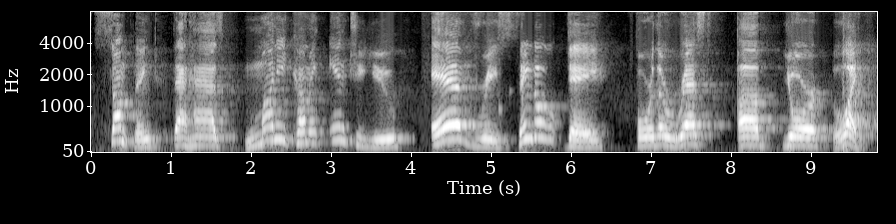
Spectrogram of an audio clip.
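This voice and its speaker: A male presenter with a high voice delivers a motivational sales pitch. He is emphatic and theatrical, building his points through repetition and questions put to his listeners. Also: animated, slow. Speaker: presenter pitching a crowdfunding scheme.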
